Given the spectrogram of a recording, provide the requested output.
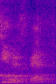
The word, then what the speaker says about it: GeneXpert: Por tanto, ese examen que se conoce como KEN-EXPERT, que se pronuncia como GeneXpert, es un examen que también sirve para detectar tuberculosis.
